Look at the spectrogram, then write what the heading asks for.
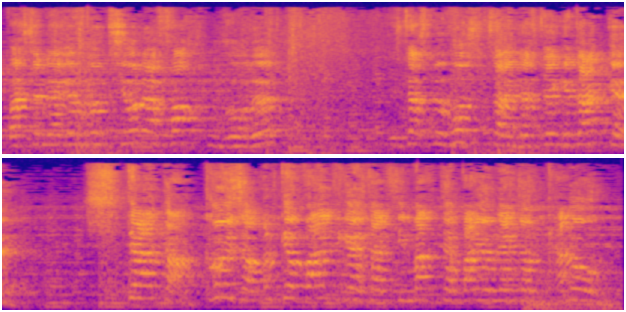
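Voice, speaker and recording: A woman's voice: high voice, fairly even intonation, fairly quick, close to an everyday voice. A woman playing an impassioned nineteenth-century political orator in a docudrama, declaiming with emphasis. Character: impassioned 1848 political orator pleading against bloodshed. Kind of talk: docudrama speech acting. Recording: echoing, distant, loud music over voice.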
